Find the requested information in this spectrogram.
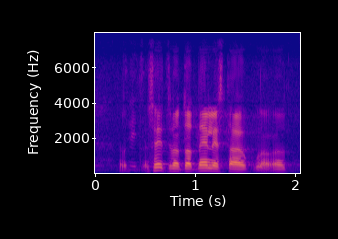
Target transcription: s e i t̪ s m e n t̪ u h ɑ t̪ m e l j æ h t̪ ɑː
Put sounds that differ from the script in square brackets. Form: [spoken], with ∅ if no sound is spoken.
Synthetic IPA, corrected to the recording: s e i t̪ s m [æ] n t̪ u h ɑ t̪ [n] e l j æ [s] t̪ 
